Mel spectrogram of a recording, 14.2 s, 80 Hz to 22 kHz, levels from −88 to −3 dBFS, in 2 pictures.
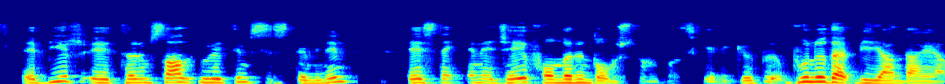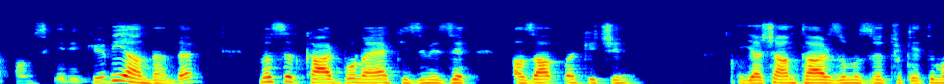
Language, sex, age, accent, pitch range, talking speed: Turkish, male, 50-69, native, 145-180 Hz, 115 wpm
